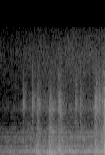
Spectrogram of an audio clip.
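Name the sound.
train riding on rails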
